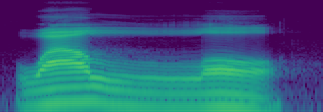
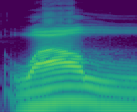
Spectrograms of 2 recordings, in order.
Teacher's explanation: Nah, ujung lidahnya digusi, pangkal lidahnya dinaikkan, gitu. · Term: tebal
